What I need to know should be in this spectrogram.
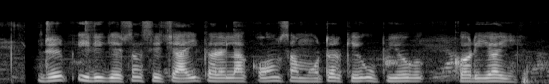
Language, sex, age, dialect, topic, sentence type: Magahi, male, 18-24, Western, agriculture, question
